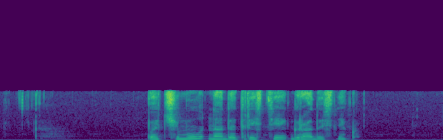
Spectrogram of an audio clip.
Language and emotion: Russian, neutral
